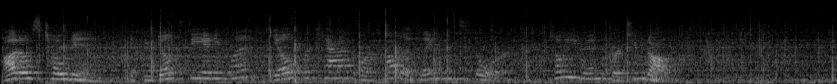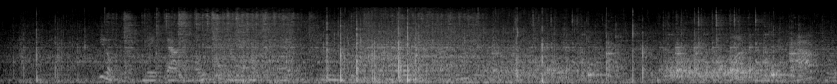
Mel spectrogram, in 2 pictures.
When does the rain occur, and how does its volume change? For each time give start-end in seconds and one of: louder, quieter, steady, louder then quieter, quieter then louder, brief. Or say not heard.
0.0-16.7 louder then quieter.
